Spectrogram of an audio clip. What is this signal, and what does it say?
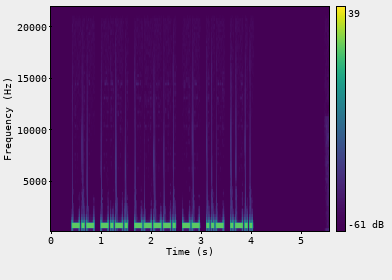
Morse code, heard as a keyed tone, about 30 wpm, 700 Hz. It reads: KC9MUL
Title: Speed Racing - USA 2x3 Call Signs 25wpm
